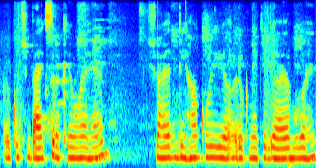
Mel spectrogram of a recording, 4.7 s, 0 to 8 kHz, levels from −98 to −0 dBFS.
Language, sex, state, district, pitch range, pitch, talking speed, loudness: Hindi, female, Goa, North and South Goa, 185-200 Hz, 190 Hz, 190 wpm, -18 LUFS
